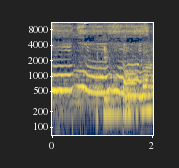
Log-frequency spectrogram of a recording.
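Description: A single voice sings a slow melody that glides up and down over a backing track: the sung opening of a Thai rap song.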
